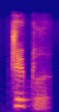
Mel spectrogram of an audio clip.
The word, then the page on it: triple: Indian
